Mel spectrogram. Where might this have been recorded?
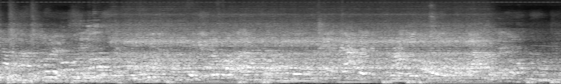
in a cafe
